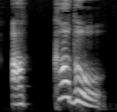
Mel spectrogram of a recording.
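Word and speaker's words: 安家洞: 方言空耳シリーズということでですね、これは私も全く知らなかった単語が出てきましたが、アッカド、安安、安全の安に家、そして道と書いてアッカドって読むんですね。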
